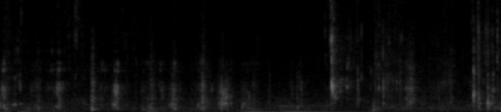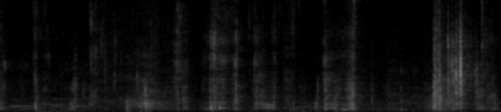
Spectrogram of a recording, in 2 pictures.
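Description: Close-up eating sounds of a person chewing a soft-bun slider open-mouthed, with many short wet smacks and clicks. Near the end comes a louder run of smacks as he licks sauce from his fingers.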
